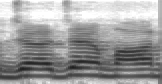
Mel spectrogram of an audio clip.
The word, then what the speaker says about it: यजमान: सधा यह है यजमान तो इस य को जकार उच्चारण होता है इसके अंदर चिन्ह भी ऐसा दिया होता है कि यह ज बोला जाएगा तो ज ज मान ऐसा होगा और वह कहां कहा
